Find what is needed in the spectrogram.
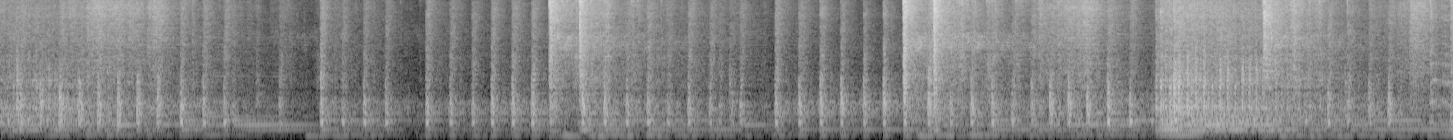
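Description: Bass with a snare fitted to it, played in quick repeated plucked notes over ringing low pitches. The snare adds a rattling percussive edge and the hinged bridge adds a buzz. It echoes in a brick viaduct shaft and swells louder near the end.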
